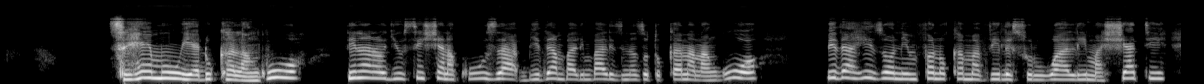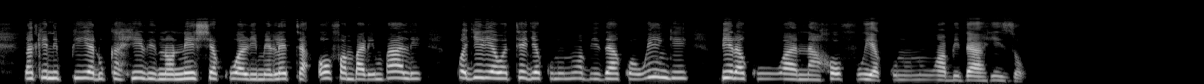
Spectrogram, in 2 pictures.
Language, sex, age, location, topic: Swahili, female, 36-49, Dar es Salaam, finance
